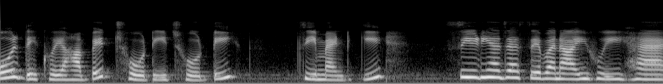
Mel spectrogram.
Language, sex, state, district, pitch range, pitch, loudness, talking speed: Hindi, female, Odisha, Khordha, 225-310 Hz, 250 Hz, -14 LUFS, 115 wpm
